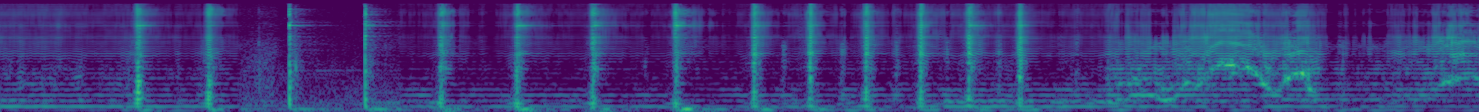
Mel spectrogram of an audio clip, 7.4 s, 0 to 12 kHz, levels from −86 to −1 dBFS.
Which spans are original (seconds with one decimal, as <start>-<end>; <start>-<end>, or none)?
1.2-2.0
